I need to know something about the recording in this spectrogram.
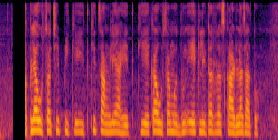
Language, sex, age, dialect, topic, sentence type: Marathi, male, 18-24, Standard Marathi, agriculture, statement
